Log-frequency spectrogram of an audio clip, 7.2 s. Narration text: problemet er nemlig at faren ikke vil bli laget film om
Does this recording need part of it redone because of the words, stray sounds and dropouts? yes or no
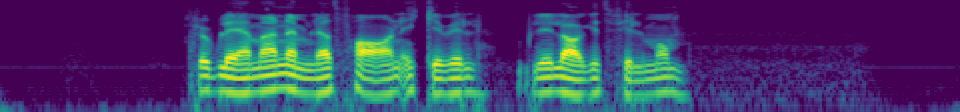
no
